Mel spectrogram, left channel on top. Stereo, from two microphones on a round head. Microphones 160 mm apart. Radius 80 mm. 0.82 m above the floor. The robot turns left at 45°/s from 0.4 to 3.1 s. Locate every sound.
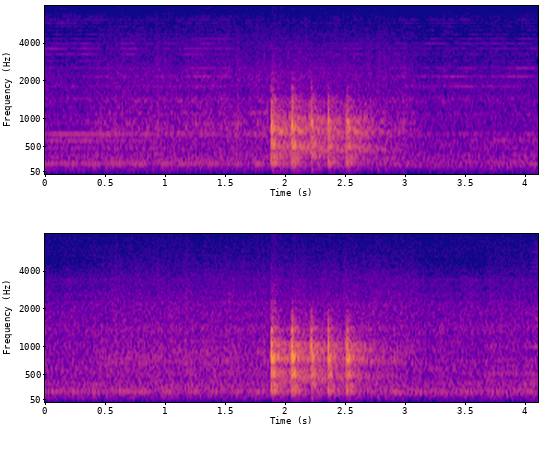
1.9 s knocking: 25° right (ahead or behind), 1.1 m; by 2.7 s 55° right (ahead or behind), 1.1 m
